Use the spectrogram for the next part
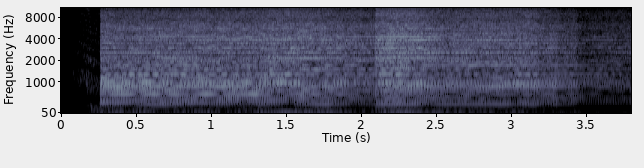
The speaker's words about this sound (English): Loud train horn blasts heard in North San Jose neighborhoods during the wee hours are now a thing of the past. Today, city leaders celebrated its new partial quiet zones that ban train horns from blaring between 10 at night and 7 in the morning.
